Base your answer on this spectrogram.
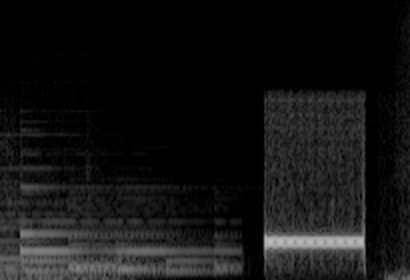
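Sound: telephone ringback tone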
